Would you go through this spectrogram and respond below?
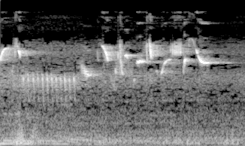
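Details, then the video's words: Canary singing a master song used for training, AFS style: a buzzy mid-pitched trill opens, followed by scattered high whistled slurs and chips rising and falling. "cuitan kenari masteran suara kenari AFS"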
